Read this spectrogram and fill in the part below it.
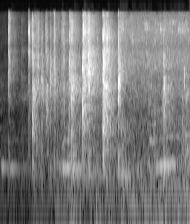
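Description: Schoolchildren clap in a classroom, a quick, uneven burst of hand claps from several kids close by, rising and fading over a couple of seconds.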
